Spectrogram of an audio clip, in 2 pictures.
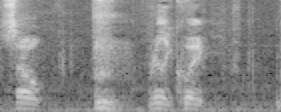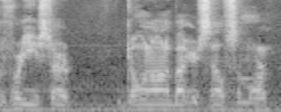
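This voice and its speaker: In a low-quality recording with slight background noise, a man co-hosts a podcast from his home basement. His mid-range voice moves slowly as he rambles through a story in casual chat, full of restarts and fillers.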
